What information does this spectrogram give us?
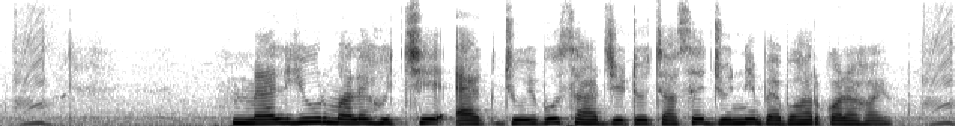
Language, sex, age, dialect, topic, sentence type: Bengali, female, 18-24, Jharkhandi, agriculture, statement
